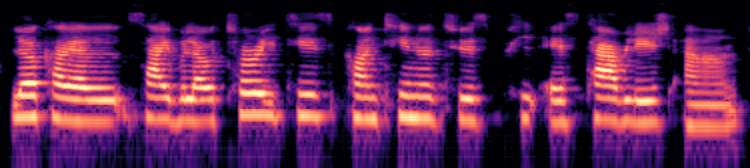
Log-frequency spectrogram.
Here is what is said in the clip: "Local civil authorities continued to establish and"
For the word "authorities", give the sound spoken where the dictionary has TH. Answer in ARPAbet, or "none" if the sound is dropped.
T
